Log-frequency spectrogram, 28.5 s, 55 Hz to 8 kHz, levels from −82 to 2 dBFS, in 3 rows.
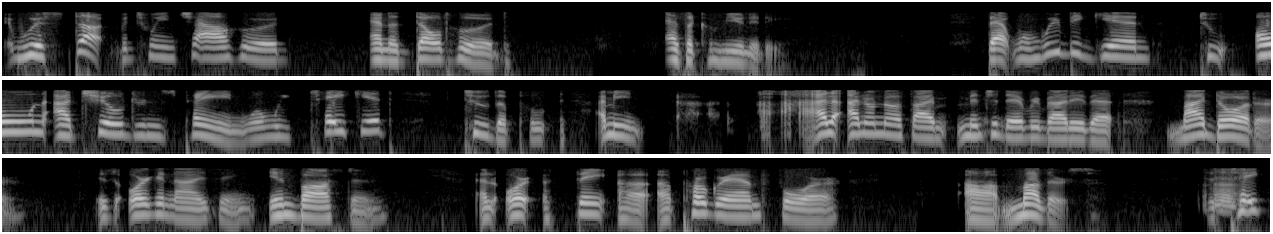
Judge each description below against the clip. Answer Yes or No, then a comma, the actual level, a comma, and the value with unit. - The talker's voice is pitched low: No, medium, 175 Hz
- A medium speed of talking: No, slow, 115 wpm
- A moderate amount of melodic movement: Yes, average, 4.4 semitones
